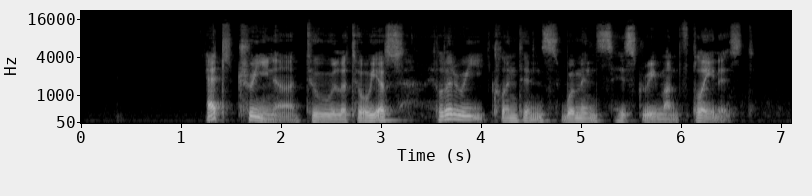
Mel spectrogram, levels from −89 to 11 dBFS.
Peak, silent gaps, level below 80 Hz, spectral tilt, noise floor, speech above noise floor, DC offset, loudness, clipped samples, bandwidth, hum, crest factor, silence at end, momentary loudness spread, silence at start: -10 dBFS; none; -62 dBFS; -5.5 dB/octave; -79 dBFS; 48 dB; under 0.1%; -31 LUFS; under 0.1%; 14 kHz; none; 20 dB; 0.5 s; 11 LU; 1.25 s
